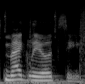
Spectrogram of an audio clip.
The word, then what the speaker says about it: Magliozzi: How do you pronounce that? I think it's Magliozzi.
